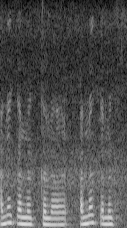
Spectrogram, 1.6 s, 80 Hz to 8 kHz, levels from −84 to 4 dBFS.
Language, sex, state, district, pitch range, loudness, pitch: Hindi, female, Arunachal Pradesh, Lower Dibang Valley, 220-240 Hz, -15 LUFS, 230 Hz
